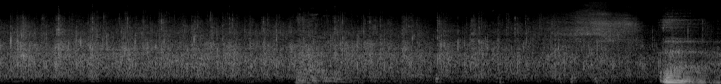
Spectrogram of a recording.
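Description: Church congregation at a Wednesday prayer service applauds the visiting pastor, a dense steady clapping crowd sustained for several seconds before a short louder burst near the end.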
